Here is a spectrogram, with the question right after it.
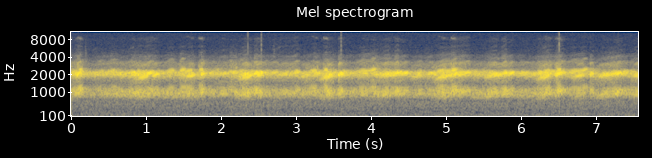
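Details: Wetland frogs in spring produce a thick, continuous croaking chorus, captured live with no looping; rapid pulsed trills overlap steadily, with a few sharper clicks standing out around the middle.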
